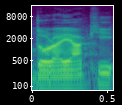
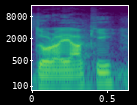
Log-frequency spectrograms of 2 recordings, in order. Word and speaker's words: dorayaki: She told me it's not dorayaki, it's dorayaki.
